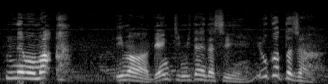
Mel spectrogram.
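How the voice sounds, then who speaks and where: A woman's voice: medium pitch, big pitch swings, a little fast, sharp tone. A woman voicing a cheeky, playful younger schoolboy in a Japanese audio drama, casual and teasing. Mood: cheerful, playful.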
